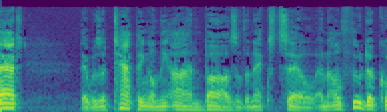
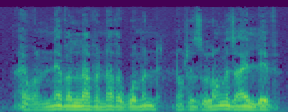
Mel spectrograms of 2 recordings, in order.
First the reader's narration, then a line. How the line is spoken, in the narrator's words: Hal said bitterly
